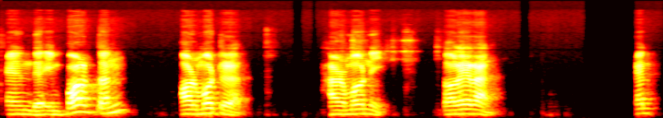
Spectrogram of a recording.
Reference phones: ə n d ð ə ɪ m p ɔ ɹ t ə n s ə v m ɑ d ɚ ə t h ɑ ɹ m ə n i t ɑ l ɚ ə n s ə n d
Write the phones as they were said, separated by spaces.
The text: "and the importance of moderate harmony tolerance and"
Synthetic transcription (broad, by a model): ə n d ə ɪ m p ɔ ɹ t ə n ə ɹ m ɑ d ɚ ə t h ɑ ɹ m ə n i t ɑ l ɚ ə n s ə n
